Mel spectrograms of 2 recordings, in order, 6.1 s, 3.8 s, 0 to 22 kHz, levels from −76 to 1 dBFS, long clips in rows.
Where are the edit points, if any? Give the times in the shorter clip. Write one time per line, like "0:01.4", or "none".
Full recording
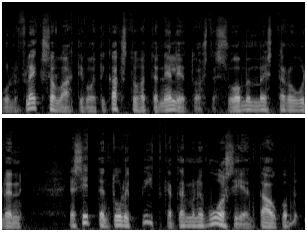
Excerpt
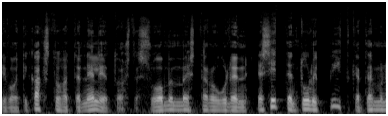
0:02.5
